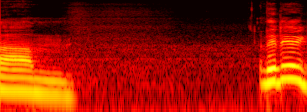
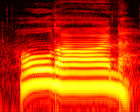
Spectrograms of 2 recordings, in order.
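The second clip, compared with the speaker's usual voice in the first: louder call to hold on; 4 semitones higher, 10 dB louder than usual. Real, not acted. Streamer halting chat over a broken stream, loudly. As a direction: stop everyone with a sharp call. Stream glitch, calling for a pause.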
